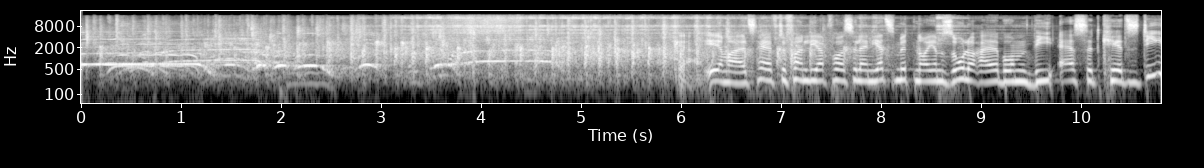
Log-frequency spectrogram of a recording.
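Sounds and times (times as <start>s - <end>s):
cheering and whoops: 0.0s - 5.2s
audience applause: 0.0s - 7.8s
speech: 6.0s - 10.7s.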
